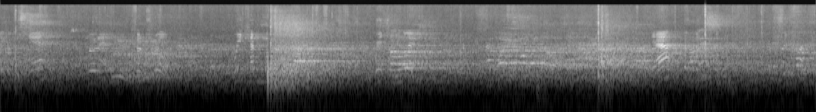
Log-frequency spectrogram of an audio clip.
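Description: Many voices chattering and echoing in a large sports hall, with a few sharp thumps, the clearest about four seconds in and again about nine seconds in.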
